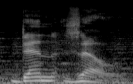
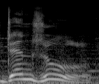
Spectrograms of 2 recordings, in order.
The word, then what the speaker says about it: Denzel: "My name is not Denzel, it's Denzul," he explained with a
